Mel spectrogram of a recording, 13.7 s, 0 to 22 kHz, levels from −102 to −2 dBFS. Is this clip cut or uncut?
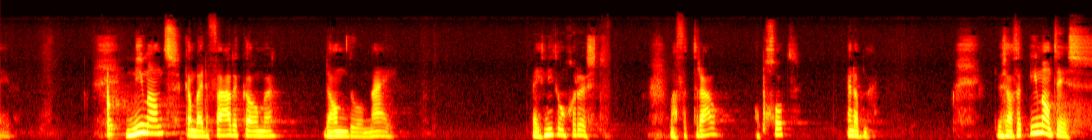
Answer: cut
